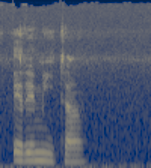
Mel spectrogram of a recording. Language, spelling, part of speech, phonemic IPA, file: Italian, eremita, adjective / noun, /ereˈmita/, It-eremita.ogg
